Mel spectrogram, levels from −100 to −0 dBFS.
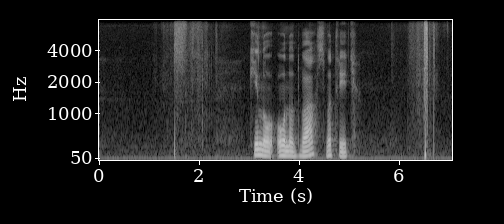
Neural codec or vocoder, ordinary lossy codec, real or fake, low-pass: none; none; real; none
